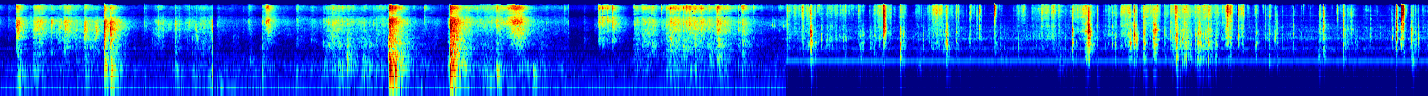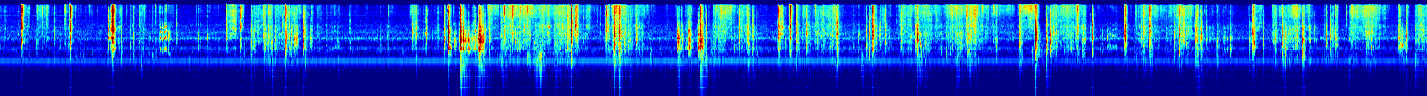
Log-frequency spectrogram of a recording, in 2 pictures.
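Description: Irregular knocks, clicks and clatters of furniture parts being handled during flat-pack assembly. The background changes abruptly about eight seconds in, and a faint steady hum runs under the knocking after that.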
